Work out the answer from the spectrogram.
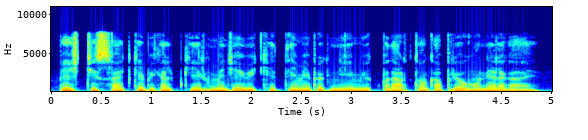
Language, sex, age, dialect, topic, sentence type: Hindi, male, 25-30, Awadhi Bundeli, agriculture, statement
